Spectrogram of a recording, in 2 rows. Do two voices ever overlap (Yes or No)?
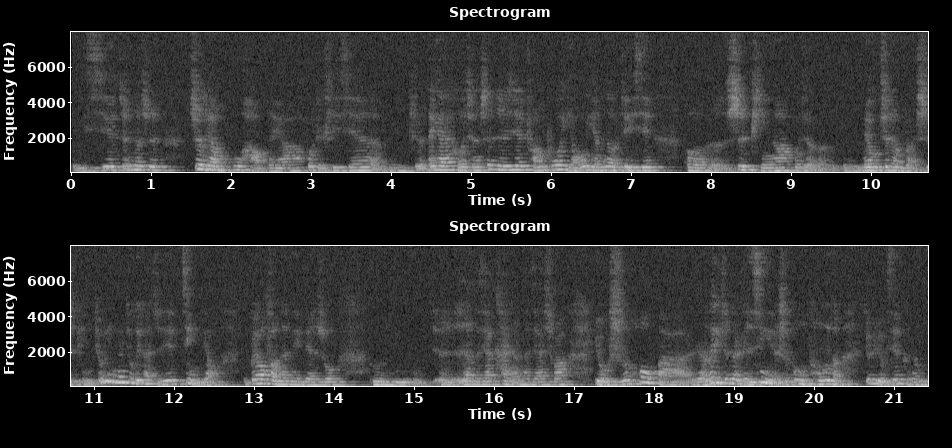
No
